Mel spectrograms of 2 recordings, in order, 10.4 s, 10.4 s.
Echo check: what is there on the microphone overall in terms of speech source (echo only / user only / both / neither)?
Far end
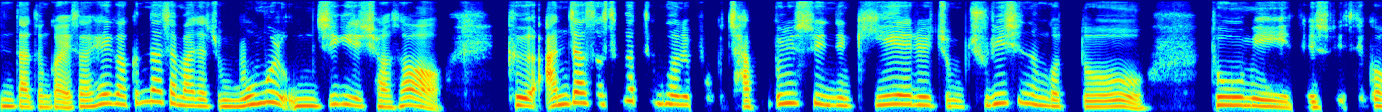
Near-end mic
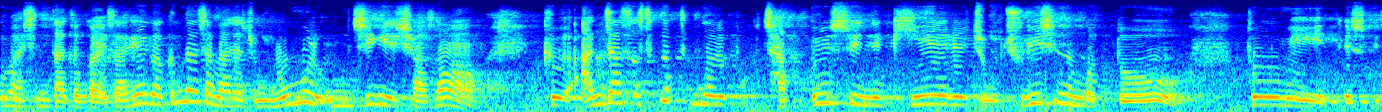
echo only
